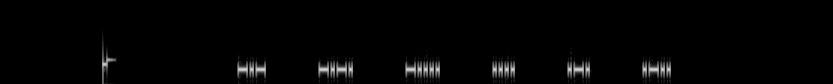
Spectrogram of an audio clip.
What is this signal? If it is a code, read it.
Morse code, heard as a keyed tone, about 40 wpm, spaced as for 14 wpm, 700 Hz. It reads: KC6HRL
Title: USA Call Signs - 6 Characters - 6x Character Spacing - 40wpm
